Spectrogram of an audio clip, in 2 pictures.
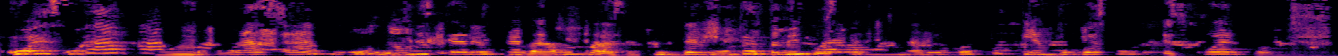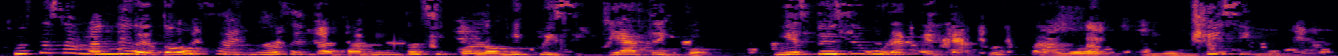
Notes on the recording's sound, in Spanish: El audio de este episodio no es el mejor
